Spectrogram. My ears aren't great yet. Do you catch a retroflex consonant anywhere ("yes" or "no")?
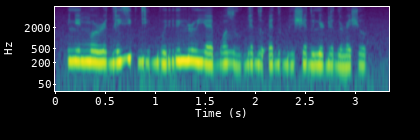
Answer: yes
